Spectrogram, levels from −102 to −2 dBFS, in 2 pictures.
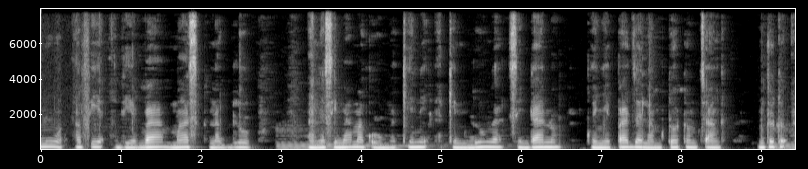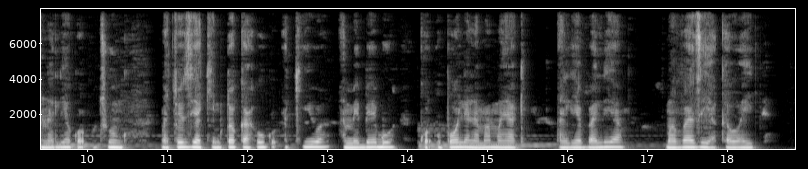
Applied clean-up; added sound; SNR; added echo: classical method log-MMSE.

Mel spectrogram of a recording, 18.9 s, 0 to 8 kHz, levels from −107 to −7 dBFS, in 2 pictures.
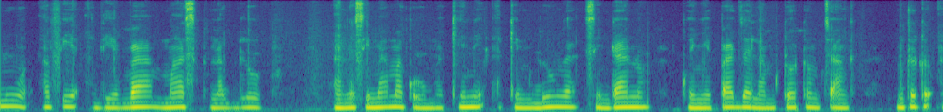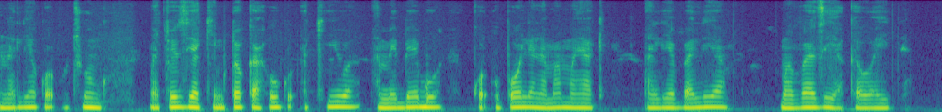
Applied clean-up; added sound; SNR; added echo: none; none; none; none.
